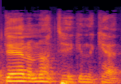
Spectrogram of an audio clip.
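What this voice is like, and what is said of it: Impression of a friend's voice. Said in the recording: “That's how he talks. Good impression if you knew him.”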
